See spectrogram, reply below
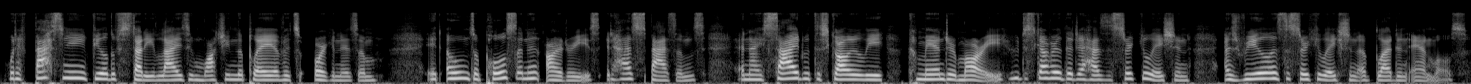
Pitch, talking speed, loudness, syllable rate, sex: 225 Hz, 190 wpm, -19 LUFS, 5.6 syllables/s, female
